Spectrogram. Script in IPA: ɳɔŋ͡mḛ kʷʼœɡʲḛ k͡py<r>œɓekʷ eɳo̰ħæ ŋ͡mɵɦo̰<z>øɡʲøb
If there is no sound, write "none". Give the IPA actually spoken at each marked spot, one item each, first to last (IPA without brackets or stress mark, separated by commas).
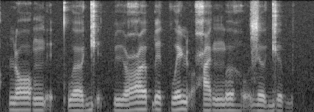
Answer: ʕ, z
